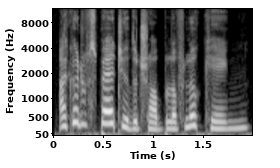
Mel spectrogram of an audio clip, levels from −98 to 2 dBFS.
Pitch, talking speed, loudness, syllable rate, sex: 220 Hz, 270 wpm, -18 LUFS, 6.4 syllables/s, female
